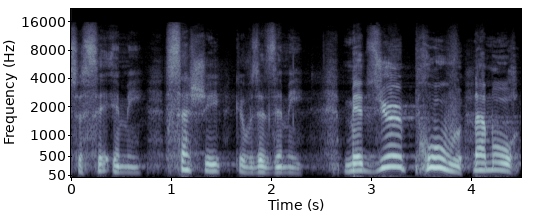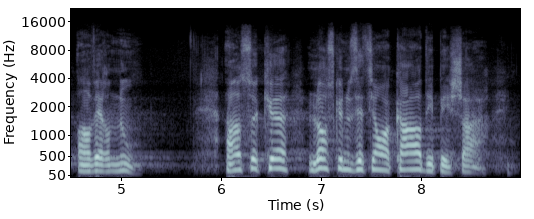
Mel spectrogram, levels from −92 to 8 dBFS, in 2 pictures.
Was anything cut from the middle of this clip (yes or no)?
yes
